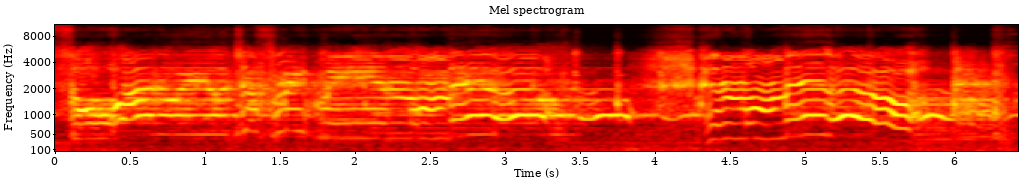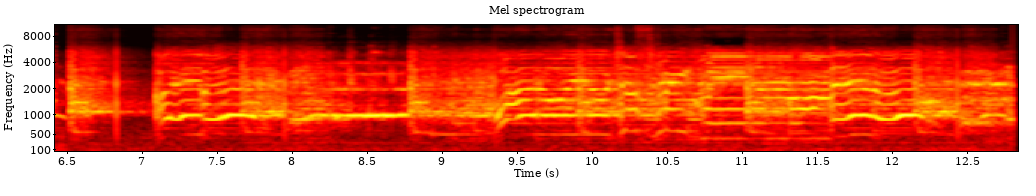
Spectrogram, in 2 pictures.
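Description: Pop song with a high sung melody over a light backing with little bass; the voice holds notes with a wavering pitch and there is a brief drop-out just before the middle.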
